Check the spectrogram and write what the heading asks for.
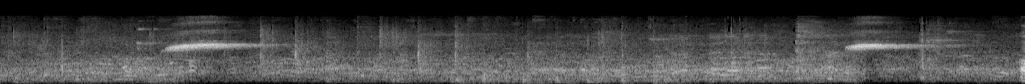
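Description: Referee's whistle blown twice, two short blasts each opening with a quick rise in pitch, about seven seconds apart, over the steady background chatter of a sports hall.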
